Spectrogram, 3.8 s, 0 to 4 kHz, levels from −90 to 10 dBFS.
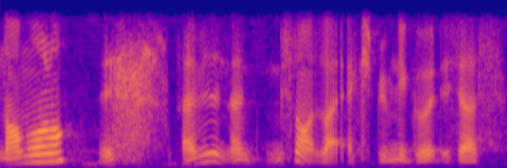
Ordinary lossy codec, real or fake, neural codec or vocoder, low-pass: none; real; none; 3.6 kHz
